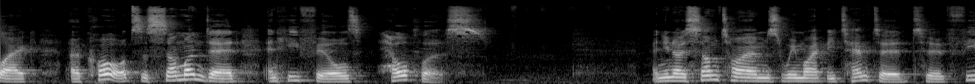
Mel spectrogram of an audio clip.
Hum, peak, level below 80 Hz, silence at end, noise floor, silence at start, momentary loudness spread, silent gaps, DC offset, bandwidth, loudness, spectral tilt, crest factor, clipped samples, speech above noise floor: none; -2 dBFS; -62 dBFS; 0 s; -54 dBFS; 0 s; 10 LU; none; under 0.1%; 16.5 kHz; -18 LUFS; -4.5 dB/octave; 16 dB; under 0.1%; 37 dB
